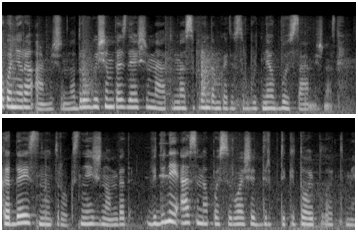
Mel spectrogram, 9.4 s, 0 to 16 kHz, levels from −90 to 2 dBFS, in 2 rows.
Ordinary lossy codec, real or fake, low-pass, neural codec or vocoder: MP3, 96 kbps; real; 9.9 kHz; none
